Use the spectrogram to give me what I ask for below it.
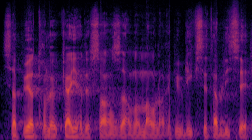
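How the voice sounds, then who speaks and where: A man's voice: extremely low pitch, level tone, quick pace. A man giving a solemn speech in parliament, addressing the chair. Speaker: deputy speaking in parliament. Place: parliament chamber. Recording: echoey chamber with long reverb.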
